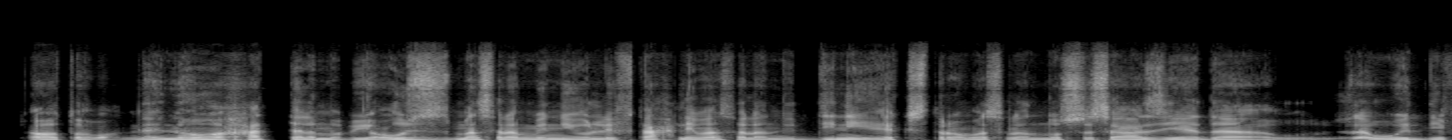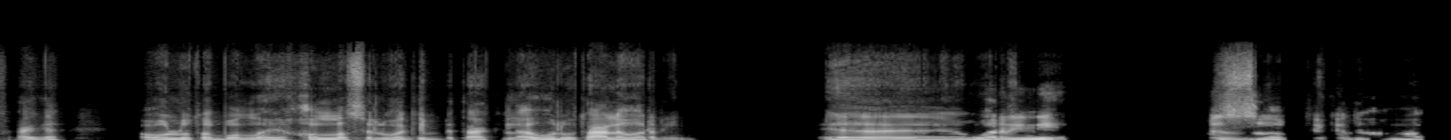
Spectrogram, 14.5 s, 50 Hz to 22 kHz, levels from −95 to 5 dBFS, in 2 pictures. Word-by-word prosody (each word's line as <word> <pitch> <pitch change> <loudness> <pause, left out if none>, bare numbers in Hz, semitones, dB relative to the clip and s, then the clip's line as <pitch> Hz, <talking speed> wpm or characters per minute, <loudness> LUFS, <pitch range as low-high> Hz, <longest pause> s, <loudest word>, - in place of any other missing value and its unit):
آه 115 -2 +4
طبعًا، 95 -3 -5
لأنّه 105 +3 +1
هو 135 +2 +5
حتّى 145 -7 +1
لمّا 100 -3 +1
بيعوز 105 +4 0
مثلًا 110 -2 +2
مِنّي 115 +4 0
يقول 120 +1 -1
لي: 120 - 0
"افتح 120 +2 0
لي 105 - +1
مثلًا 95 -4 -1
اديني 105 +3 -1
extra 115 - -3
مثلًا 95 +1 -4
نص 100 +2 -2
ساعة 105 +1 +1
زيادة 95 -3 -1
أو 75 -1 -13 0.3
زودني 105 +3 -1
في - - -21
حاجة"، 145 +6 -2 0.4
أقول 125 - +2
له: 125 - +4
"طب 100 -4 -2
والله 110 +5 0
خلص 110 -2 +1
الواجب 100 +1 -2
بتاعك 110 +3 -1
الأوّل، 155 +4 +3
وتعالَ 110 -4 +6
ورّيني، 95 -4 -3 0.7
آآ، 95 -2 0
ورّيني" 110 +7 +4 0.7
بالضبط 110 -1 0 0.2
كده، - - -13 0.2
آه، 100 -6 -4
105 Hz, 160 wpm, -25 LUFS, 95-115 Hz, 0.7 s, وتعالَ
